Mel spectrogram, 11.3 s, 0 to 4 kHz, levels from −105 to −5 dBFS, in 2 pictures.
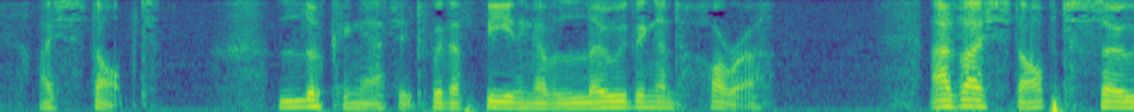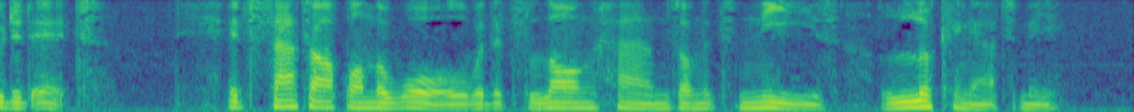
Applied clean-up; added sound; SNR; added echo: none; none; none; none.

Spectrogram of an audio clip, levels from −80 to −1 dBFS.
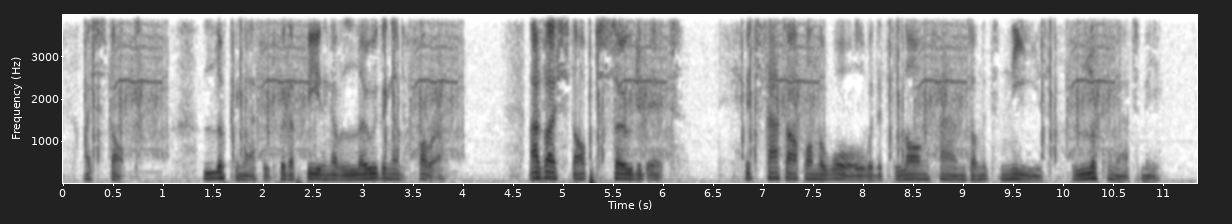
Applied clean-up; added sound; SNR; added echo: none; Camera; 11 dB; none.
